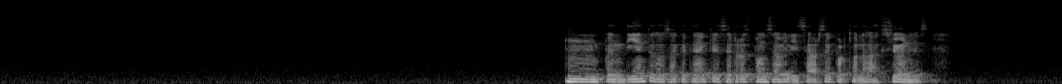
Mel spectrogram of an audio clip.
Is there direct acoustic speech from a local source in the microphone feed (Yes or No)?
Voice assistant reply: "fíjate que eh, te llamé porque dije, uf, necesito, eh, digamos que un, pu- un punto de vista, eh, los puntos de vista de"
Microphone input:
Yes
